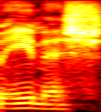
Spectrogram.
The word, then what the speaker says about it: Amish: I do love the fact you call them Amish. That's it rhymes with Hamish.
